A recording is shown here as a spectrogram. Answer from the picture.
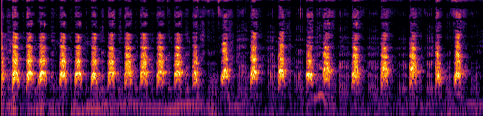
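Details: Bakarwal dog, also called Gaddi dog, barking steadily in a long run of short, sharp, mid-pitched barks, about two to three per second, evenly spaced and strong throughout, with a low hum underneath.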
